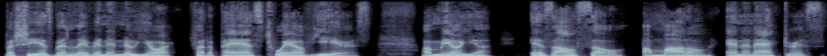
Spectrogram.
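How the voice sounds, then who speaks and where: A man hosting an interview podcast, asking steady questions with small restarts. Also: deep voice, no room sound. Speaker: podcast host.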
